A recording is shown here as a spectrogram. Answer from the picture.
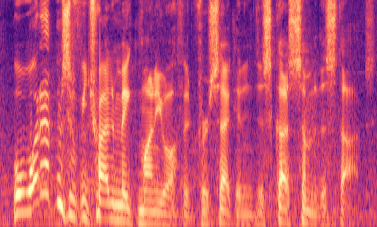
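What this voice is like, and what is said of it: Philadelphia accent. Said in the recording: “that damn Philadelphia accent”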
